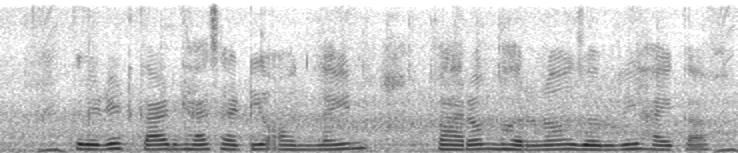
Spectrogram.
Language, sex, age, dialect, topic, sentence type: Marathi, female, 18-24, Varhadi, banking, question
